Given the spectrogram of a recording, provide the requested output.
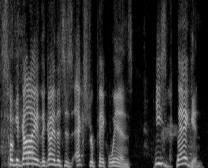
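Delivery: high-pitched, worked-up complaint; indignant protest. Real, not acted. Host complains about the extra pick, high and worked up. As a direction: argue it high and exasperated.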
